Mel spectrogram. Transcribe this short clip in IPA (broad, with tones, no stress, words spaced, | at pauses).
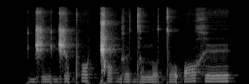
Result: d͡ʒi˨ d͡ʒə˧pʰɔ˦ǁɔ˧ ɡø˨də˨ no˨to˨ʔɔ˦ xe˦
